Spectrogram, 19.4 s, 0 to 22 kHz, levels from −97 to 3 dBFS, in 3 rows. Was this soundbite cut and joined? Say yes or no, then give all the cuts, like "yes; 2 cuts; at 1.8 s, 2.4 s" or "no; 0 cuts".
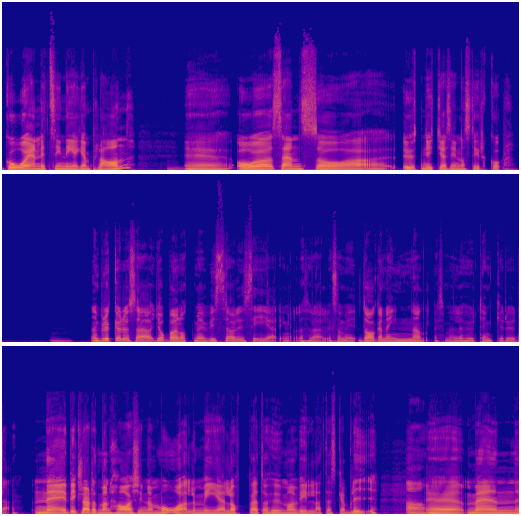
no; 0 cuts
